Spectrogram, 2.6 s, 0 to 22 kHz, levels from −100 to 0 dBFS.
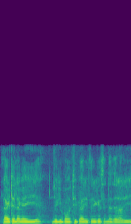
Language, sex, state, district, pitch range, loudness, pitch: Hindi, male, Rajasthan, Jaipur, 130-140 Hz, -17 LUFS, 135 Hz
